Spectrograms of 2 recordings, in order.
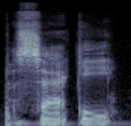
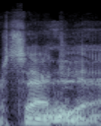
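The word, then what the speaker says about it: Psaki: of the lovely gen saki or sakia i don't know how to pronounce it right nutsacky um yeah i think it i think it is just sake is the pronunciation yeah i don't know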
